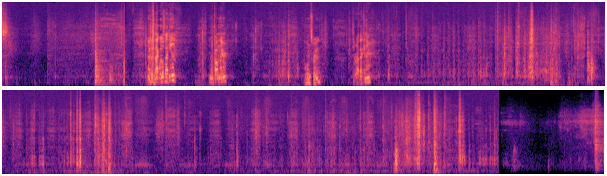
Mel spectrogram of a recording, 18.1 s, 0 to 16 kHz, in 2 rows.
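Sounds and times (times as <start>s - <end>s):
pool cleaner parts clicking: 5.2s - 10.9s, 13.4s - 16.5s.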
